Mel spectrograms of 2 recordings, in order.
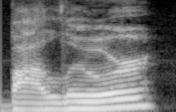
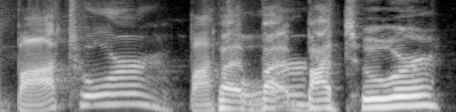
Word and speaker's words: Batur: But I'm going to go with the Balur, your pronunciation there. I think it's Batur. Batur. That's my best guess.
